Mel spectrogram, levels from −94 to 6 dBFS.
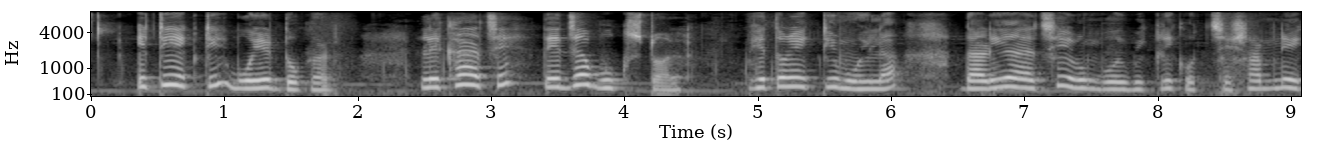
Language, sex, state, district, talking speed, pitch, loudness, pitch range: Bengali, female, Jharkhand, Sahebganj, 140 wpm, 255 Hz, -21 LUFS, 235-295 Hz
